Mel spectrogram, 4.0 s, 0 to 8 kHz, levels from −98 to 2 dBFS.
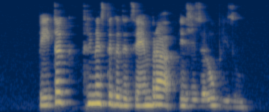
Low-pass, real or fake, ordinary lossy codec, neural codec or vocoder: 7.2 kHz; real; none; none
